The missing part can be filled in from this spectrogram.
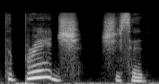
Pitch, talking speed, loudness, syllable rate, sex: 230 Hz, 150 wpm, -16 LUFS, 4.1 syllables/s, female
